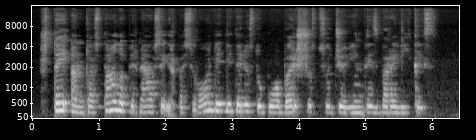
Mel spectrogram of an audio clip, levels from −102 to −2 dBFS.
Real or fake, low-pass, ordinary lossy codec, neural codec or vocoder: fake; 14.4 kHz; AAC, 96 kbps; vocoder, 48 kHz, 128 mel bands, Vocos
